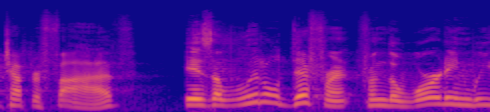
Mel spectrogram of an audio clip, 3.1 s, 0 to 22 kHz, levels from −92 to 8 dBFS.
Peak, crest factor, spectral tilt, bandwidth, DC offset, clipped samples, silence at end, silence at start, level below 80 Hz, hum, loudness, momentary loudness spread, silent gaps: -14 dBFS; 18 dB; -5 dB/octave; 14 kHz; under 0.1%; under 0.1%; 0 s; 0 s; -76 dBFS; none; -32 LUFS; 7 LU; none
